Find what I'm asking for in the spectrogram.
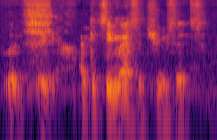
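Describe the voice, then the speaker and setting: Very deep male host from the Chicago area, laid-back stream chat, faint noise. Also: lively intonation, normal speed. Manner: laid-back, reads chat comments aloud. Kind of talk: casual chat, greeting viewers.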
